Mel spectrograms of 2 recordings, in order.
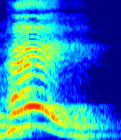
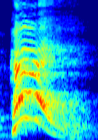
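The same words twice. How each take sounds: First: It is said without a strong push. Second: It is said with a strong diaphragm push.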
